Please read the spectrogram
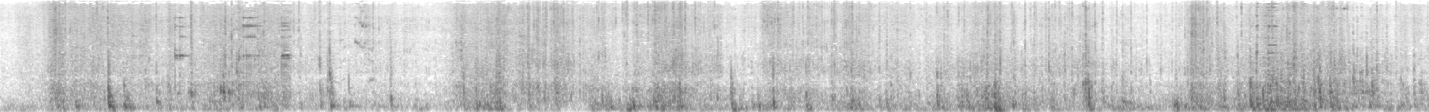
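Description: Plastic trash bags rustling and crinkling as they are handled and shifted inside a dumpster, with a few sharp knocks from the contents.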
